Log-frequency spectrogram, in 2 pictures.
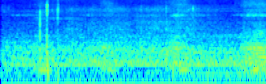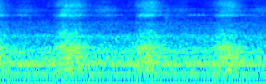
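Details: A Boston Terrier snores in soft, raspy, wheezing breaths repeating a little under once a second; the owner says the snoring is loud enough to hear from another room.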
